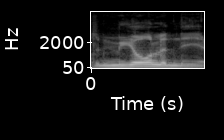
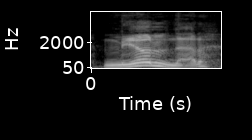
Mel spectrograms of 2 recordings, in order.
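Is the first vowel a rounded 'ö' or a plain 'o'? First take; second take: plain o; rounded ö. First: The first vowel is a plain o sound. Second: The first vowel is a rounded ö sound. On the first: The speaker calls it wrong. "and not Mjolnir" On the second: The speaker calls it right. "this thing is called Mjölner"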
